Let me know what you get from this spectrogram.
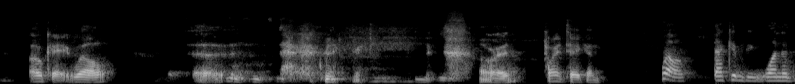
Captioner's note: laugh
